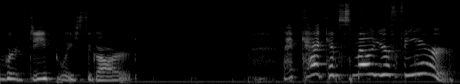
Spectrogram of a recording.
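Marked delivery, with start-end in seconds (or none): 2.8-4.6 high, slow alarmed cry; shouting. A narrator's reading. Flora shouting at her father as she runs, high and slow. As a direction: call it out over your shoulder. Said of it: "Flora shouted as she ran".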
